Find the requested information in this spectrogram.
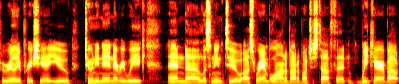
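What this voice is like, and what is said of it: Voice sounds different, sick. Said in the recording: “My voice may sound a little bit different. I've been battling the flu”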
